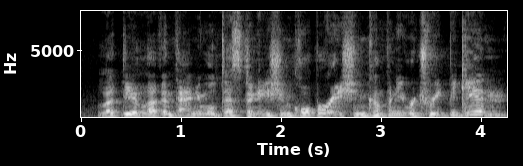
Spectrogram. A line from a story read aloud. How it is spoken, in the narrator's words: Ted Naders proclaimed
